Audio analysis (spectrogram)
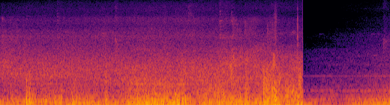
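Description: Loud, gusty, dusty wind in the Jazan Region of Saudi Arabia roars and buffets the microphone for several seconds, then cuts abruptly to a quieter, muffled bus interior rumble.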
